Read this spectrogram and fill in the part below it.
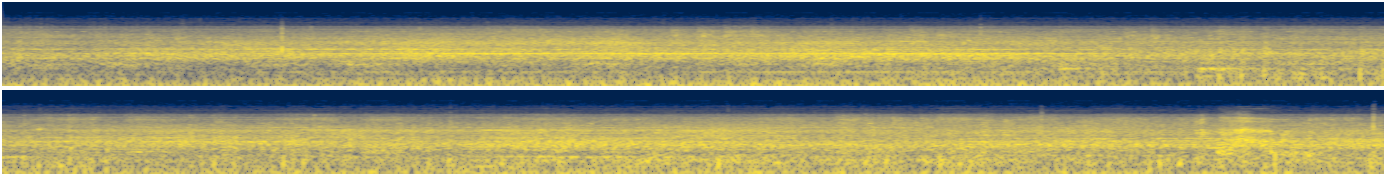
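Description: A long freight train rumbles along in the distance.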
